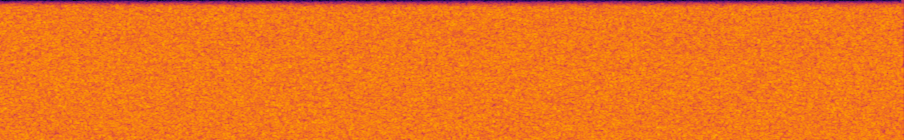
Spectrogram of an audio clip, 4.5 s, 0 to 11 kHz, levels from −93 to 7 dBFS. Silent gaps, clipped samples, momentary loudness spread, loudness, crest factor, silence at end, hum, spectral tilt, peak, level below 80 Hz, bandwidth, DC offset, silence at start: none; 3%; 0 LU; -2 LUFS; 6 dB; 0 s; none; 0 dB/octave; 0 dBFS; -28 dBFS; 11 kHz; under 0.1%; 0 s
